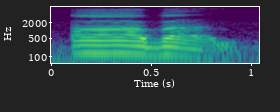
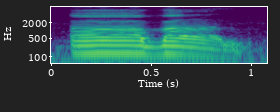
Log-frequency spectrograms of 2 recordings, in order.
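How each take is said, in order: The two takes are said the same way.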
